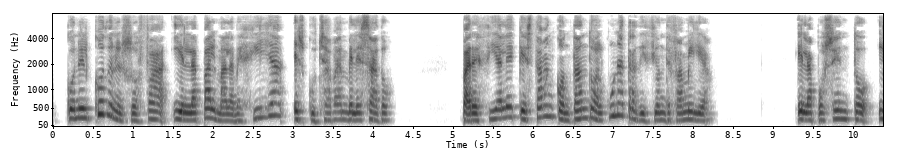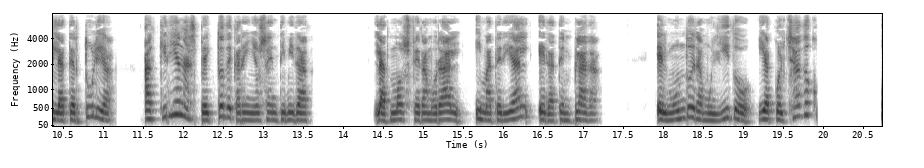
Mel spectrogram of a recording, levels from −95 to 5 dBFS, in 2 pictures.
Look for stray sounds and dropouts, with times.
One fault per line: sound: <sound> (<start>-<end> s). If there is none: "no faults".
no faults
